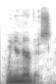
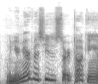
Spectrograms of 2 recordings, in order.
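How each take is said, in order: First: Said in the usual way. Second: Very high, nervous squeak; exaggerated high voice that isn't your own. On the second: Shown as a demonstration. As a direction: shoot the pitch way up as if nervous. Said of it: "in a voice that's not really yours".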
